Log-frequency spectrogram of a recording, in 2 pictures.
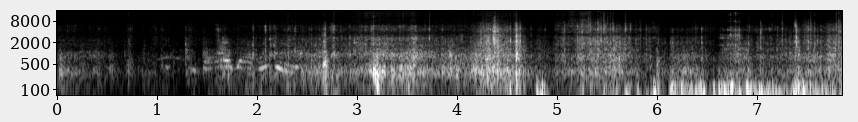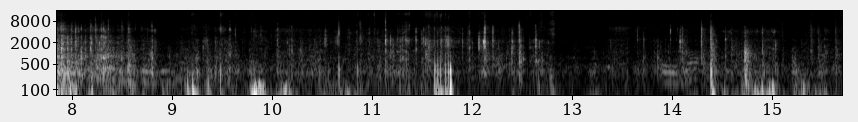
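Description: A large plastic sheet rustles and crackles as it is shaken.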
